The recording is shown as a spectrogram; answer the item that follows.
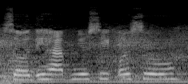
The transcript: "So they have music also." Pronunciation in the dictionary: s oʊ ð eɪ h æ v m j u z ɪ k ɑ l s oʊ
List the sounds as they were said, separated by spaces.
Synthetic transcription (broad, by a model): s oʊ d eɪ h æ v m j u s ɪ k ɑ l s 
